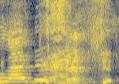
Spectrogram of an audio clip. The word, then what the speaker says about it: Labyrinth: Say that again. – From Lebanon. I think I've said it wrong. – Labyrinth. – What is it? – Labyrinth. – Labyrinth. All right.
